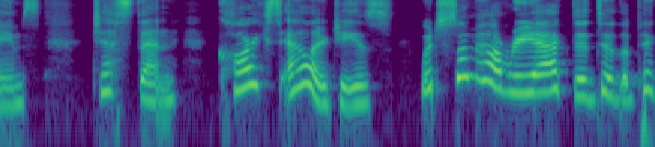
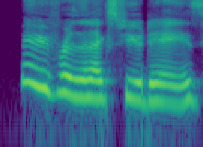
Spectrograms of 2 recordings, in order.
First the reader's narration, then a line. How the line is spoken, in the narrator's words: he laughed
